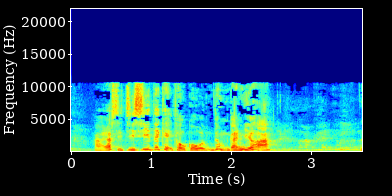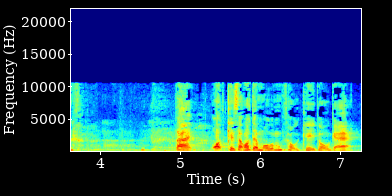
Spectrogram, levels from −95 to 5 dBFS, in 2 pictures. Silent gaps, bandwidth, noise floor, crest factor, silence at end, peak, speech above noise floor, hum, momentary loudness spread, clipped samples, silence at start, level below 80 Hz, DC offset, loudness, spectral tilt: none; 11 kHz; -38 dBFS; 18 dB; 0.05 s; 0 dBFS; 22 dB; none; 21 LU; under 0.1%; 0 s; -50 dBFS; under 0.1%; -16 LUFS; -3 dB/octave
